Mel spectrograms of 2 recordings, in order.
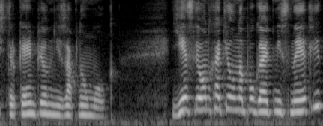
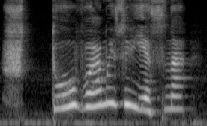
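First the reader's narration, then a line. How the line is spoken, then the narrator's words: Hoarse question. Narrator (Russian): хрипло спросила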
